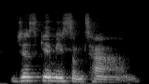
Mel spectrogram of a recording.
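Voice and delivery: ordinary talk

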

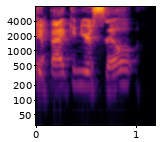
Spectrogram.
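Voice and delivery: ordinary talk

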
